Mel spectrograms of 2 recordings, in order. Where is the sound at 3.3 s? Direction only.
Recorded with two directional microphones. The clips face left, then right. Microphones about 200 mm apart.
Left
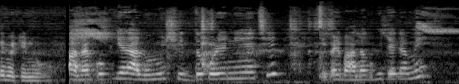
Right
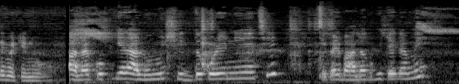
35° right (ahead or behind).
